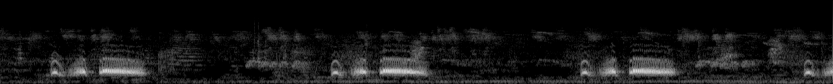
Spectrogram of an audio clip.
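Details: Decoy spotted dove, wild-caught, with a big voice. Four evenly spaced phrases of quick paired notes and a long throaty coo, with soft chirps of other birds in the background.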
